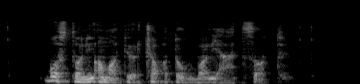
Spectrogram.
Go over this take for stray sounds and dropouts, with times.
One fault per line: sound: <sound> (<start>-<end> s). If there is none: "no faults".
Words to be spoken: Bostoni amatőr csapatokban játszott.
no faults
